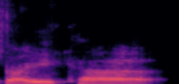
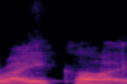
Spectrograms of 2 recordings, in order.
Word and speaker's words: Raeeka: So yeah, my name is Raeeka. I guess that's the English pronunciation, or Raeeka. If you are Iranian, I'll take either.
